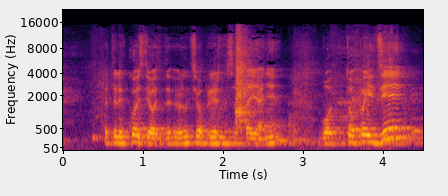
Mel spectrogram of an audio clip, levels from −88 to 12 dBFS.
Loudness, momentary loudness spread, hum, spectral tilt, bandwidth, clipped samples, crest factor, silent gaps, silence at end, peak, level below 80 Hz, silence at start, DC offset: -12 LUFS; 11 LU; none; -5 dB/octave; 15.5 kHz; under 0.1%; 12 dB; none; 0 s; 0 dBFS; -50 dBFS; 0 s; under 0.1%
